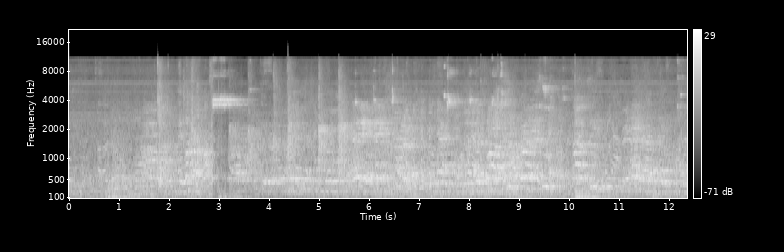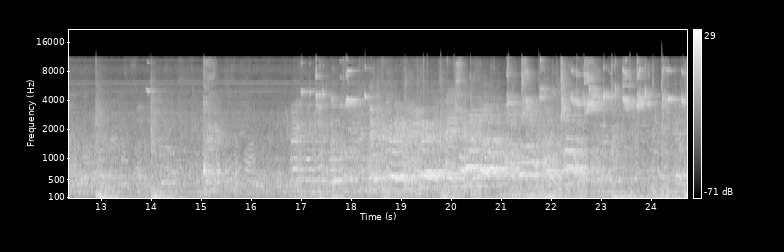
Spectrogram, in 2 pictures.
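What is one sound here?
Spectators chatter and murmur throughout.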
